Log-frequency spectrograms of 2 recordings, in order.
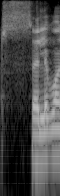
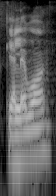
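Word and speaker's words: Celeborn: So not Celebon, it is Calebon. It's pronounced as K.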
